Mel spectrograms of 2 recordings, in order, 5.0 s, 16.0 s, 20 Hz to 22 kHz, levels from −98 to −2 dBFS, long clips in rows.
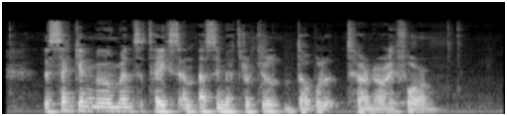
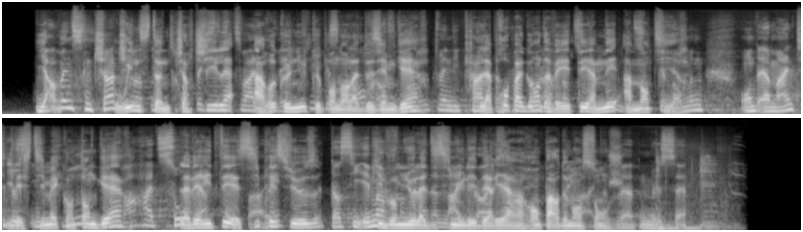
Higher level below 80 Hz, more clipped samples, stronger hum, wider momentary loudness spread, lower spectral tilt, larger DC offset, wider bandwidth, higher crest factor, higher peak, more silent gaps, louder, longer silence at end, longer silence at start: second, -56 dBFS vs -50 dBFS; neither; neither; second, 5 LU vs 9 LU; about the same, -6 dB/octave vs -5 dB/octave; neither; second, 11.5 kHz vs 18.5 kHz; about the same, 18 dB vs 18 dB; about the same, -2 dBFS vs -2 dBFS; neither; about the same, -20 LUFS vs -20 LUFS; about the same, 0.65 s vs 0.65 s; second, 0.05 s vs 0.35 s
